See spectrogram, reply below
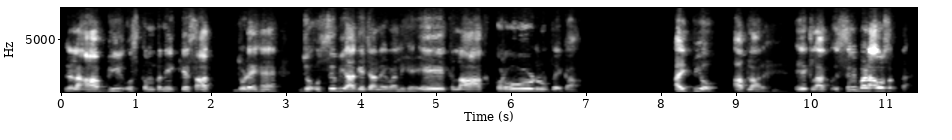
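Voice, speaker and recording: Male motivational speaker, high voice, rhetorical and repetitive, webinar audio a bit muffled. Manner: rhetorical questions, repeats phrases for emphasis. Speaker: motivational speaker for insurance agents.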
